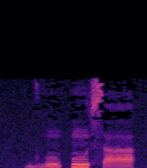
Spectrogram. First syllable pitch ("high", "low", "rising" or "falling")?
low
